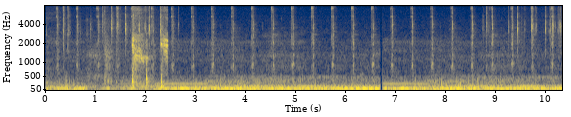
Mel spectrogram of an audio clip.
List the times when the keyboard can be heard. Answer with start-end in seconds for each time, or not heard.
0.1-2.7, 8.7-10.3.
